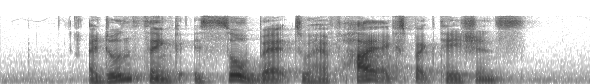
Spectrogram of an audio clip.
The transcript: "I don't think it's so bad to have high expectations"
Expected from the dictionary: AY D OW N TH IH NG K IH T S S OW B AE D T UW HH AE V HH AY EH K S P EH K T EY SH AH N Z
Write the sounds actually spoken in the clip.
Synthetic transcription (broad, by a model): AY D OW N TH IH NG K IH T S S OW B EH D T UW HH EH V HH AY EH K S P EH K T EY SH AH N S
